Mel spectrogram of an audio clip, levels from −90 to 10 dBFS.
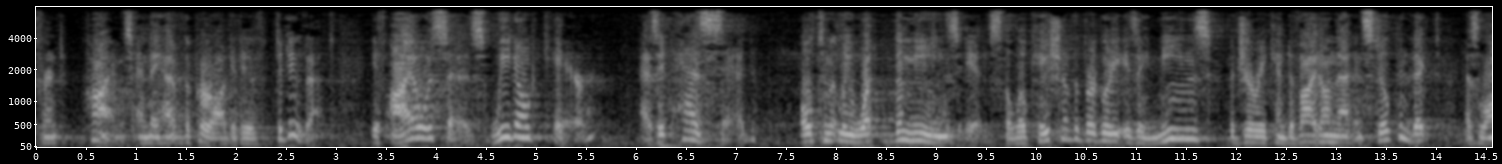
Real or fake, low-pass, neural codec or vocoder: fake; 7.2 kHz; vocoder, 44.1 kHz, 128 mel bands, Pupu-Vocoder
